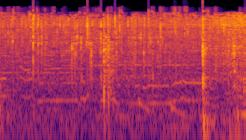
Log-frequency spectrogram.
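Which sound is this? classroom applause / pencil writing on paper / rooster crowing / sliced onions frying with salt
sliced onions frying with salt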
